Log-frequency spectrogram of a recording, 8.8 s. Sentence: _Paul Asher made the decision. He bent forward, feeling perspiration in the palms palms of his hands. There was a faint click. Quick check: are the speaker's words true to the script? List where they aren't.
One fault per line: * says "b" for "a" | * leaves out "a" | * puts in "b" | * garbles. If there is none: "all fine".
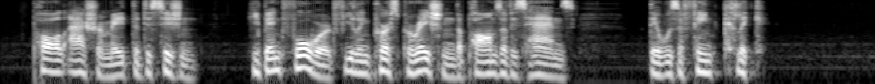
* leaves out "palms"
